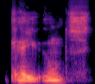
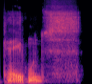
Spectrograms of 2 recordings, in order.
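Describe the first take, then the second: First: K unts, the K sounded separately before unts; trying out K unts slowly; sounding out a word. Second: K unts murmured much softer, K then unts; quiet repeat. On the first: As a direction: say K, then unts, spelling out the sound. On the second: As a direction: echo K unts under the breath. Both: Shown as a demonstration. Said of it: "K unts is it?".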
